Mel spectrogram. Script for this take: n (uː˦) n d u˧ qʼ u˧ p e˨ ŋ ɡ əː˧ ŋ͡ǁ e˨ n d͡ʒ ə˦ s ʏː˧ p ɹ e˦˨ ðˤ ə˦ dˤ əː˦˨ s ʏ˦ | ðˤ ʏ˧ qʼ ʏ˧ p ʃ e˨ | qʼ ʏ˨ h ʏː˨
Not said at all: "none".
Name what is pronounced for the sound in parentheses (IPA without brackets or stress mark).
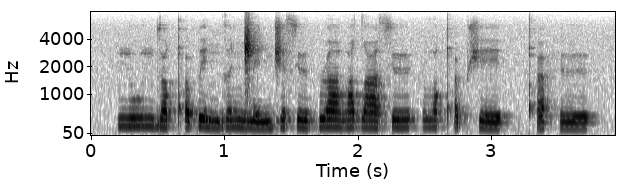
uː˦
